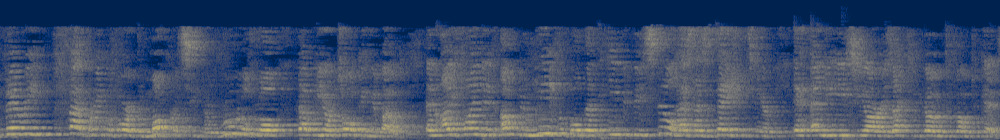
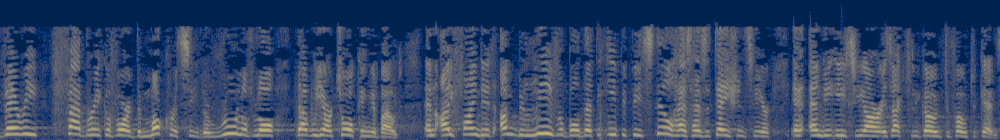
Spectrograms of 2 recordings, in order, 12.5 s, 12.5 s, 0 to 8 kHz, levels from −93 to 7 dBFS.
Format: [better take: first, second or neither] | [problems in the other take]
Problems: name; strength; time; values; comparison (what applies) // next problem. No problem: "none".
second | room echo; dies away in 1.2 s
